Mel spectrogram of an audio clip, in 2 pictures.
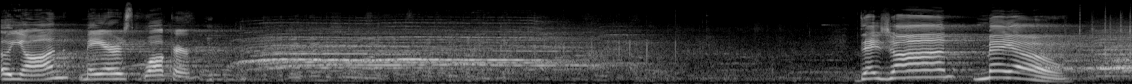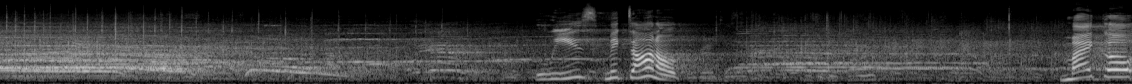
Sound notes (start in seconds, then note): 0.0 audience claps and cheers; 2.7 audience claps and cheers; 11.2 audience claps and cheers; 19.6 audience claps and cheers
